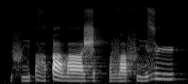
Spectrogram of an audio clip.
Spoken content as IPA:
fi˩˥ʔa̤˩˥ʔa˧βa˧ʒ | va˩˥fi˩˥zy˥

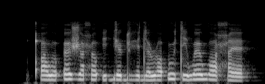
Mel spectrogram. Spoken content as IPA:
qʼøwoʔœ ʒœħoʔiɡe ɖʱedœɹɔʔu tiwœ wɔ ħɛ

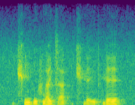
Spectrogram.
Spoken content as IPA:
t͡ɕʰy˥˩npʊ˩ŋʂwa˥˩ɪ̯t͡sä˩ | t͡ɕʰɥɛ˧˥npʰɥɛ˥

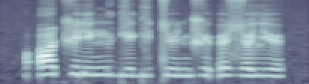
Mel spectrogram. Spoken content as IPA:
ʔɑt͡ʃɵ ɾʲeŋøɡʲæɡʲɵ tʉnd͡ʒʉʔø zɵlʲø

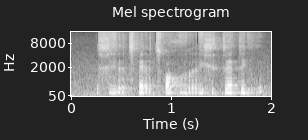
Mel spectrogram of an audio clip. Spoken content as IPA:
xɛ̤rt͡sʼɛr t͡sʼɔθɔ̤rɛ̤ xʲʌkɛkɪ ɾʲṳ

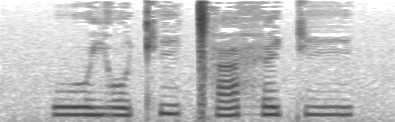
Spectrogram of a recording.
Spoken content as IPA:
wu˨jo˨ cʰi˦ǀʰa˨˦hɛ˦ ci˦

